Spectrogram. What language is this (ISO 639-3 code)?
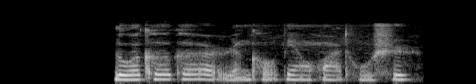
zho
